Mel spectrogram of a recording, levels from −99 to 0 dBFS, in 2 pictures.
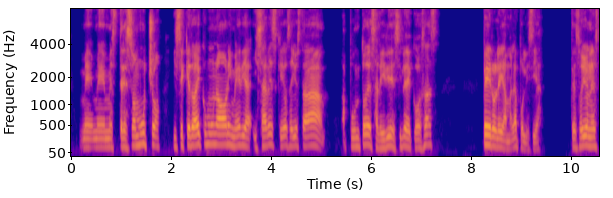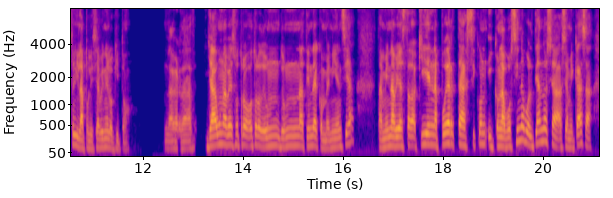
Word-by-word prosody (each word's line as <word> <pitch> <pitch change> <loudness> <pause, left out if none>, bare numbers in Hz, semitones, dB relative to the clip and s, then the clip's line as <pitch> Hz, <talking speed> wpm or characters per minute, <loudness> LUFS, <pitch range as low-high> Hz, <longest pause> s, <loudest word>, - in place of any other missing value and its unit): Me 125 0 -5
me 125 0 -4
me 130 0 -5
estresó 130 +5 +2
mucho 155 -3 -1 0.2
y 135 - -7
se 155 +4 +3
quedó 150 0 +3
ahí 165 +1 +4
como 170 +1 -8
una 165 -1 +1
hora 165 +1 +3
y - - -5
media, 150 +1 -2
¿y 135 - -12
sabes 150 +2 -1
qué? 140 +2 -7
O 150 - -5
sea, 140 0 -5
yo 145 - -5
estaba 145 +2 0 0.4
a - - -12
punto 135 +3 -6
de 160 -2 +1
salir 120 0 -3
y - - -2
decirle 140 0 -3
de 125 - -3
cosas, 160 +8 -6 0.8
pero 155 -3 +5
le 130 -1 0
llame 110 -2 -4
la 135 - -5
policía, 95 -5 -6 0.6
te 130 - -7
soy 140 +5 0
honesto 140 +2 -1
y 155 - -1
la 115 -2 +4
policía 110 0 -6
vino 125 +1 -4
y - - -3
lo 110 - -5
quitó, 105 +2 -15 0.7
la 105 -1 -6
verdad, 110 0 -6 0.2
ya 145 +4 +7
una 170 0 +2
vez 165 0 0
otro 160 -3 -2
otro 150 +1 -1
de 130 - 0
un 145 +1 -5
de 130 - -4
una 145 +1 -3
tienda 145 +1 -1
de 140 - +2
conveniencia 130 - -1 0.4
también 130 +4 -2
había 145 0 +6
estado 145 +2 +3
aquí 170 +4 0
en 165 -1 +4
la 150 - +4
puerta, 175 -1 +5
así 150 +1 +2
con 180 -1 -4
y 145 - -6
con 145 - -2
la 135 - +9
bocina 140 - +2
volteando 190 +3 0
hacia 205 - +3
hacia 140 - 0
mi 125 - -7
casa. 165 +7 +3
145 Hz, 215 wpm, -30 LUFS, 125-160 Hz, 0.8 s, la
